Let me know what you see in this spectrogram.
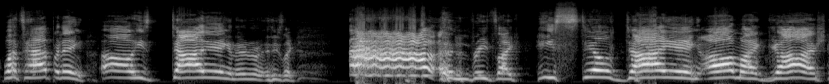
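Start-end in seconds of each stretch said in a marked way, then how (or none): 0.0-2.3 loud, high, drawn-out alarm; mock panic. Onlooker watching Victor die, mock panicked cry. 3.5-4.4 very loud, high, sustained scream; mock agonized scream. Victor still being electrocuted, over-the-top scream. 5.3-8.3 very loud, high, slow wail; mock horror. Reed watching Victor die, overacted horrified wail.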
